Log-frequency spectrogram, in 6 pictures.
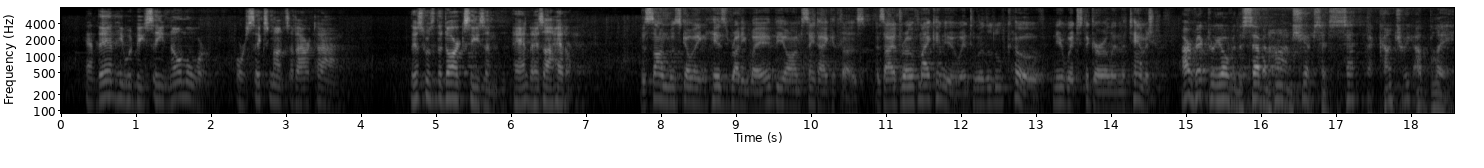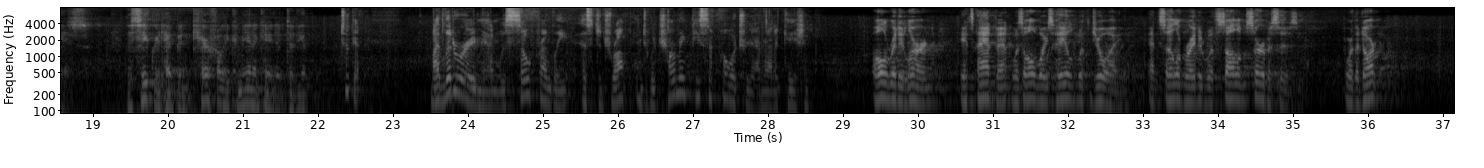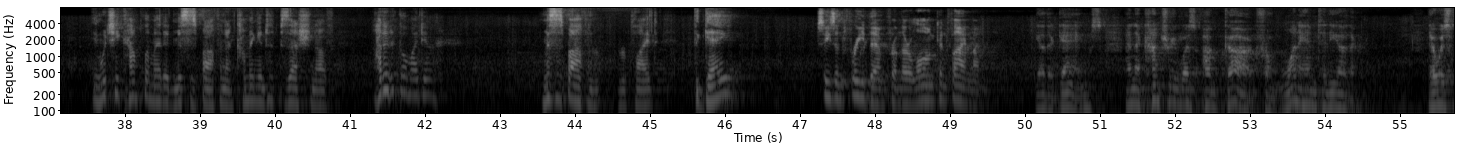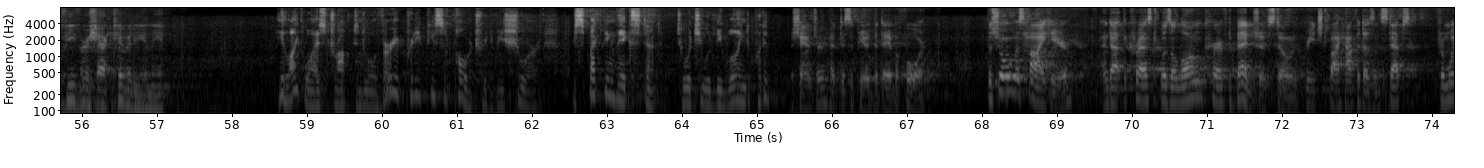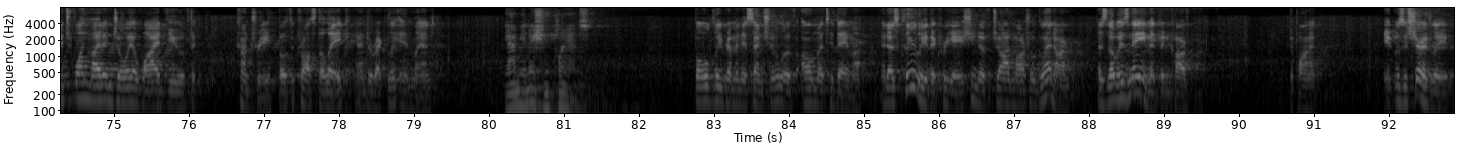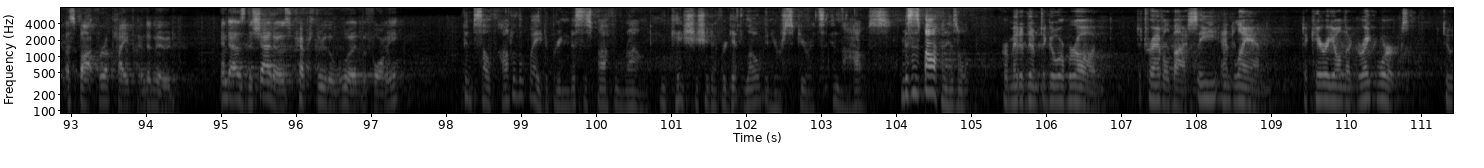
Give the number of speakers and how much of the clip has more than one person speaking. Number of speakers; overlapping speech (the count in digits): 4, no overlap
